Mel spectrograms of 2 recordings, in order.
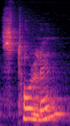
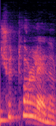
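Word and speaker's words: Stollen: 요거를 찾았어요 요거는 그 영어식 발음으로는 스톨렌 이렇게 부르는데 한국에서는 슈톨렌이라고 많이 부르시더라고요 독일식 발음은 제가 잘 모르겠습니다 그래서 여러분이 익숙 하신 발음인 슈톨렌 그래서 이거 럼주에 담근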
